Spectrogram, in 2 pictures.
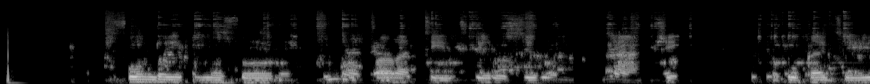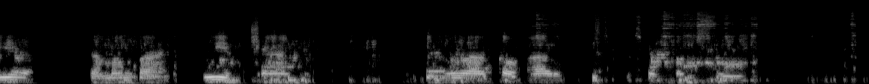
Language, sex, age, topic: Ndau, male, 25-35, education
